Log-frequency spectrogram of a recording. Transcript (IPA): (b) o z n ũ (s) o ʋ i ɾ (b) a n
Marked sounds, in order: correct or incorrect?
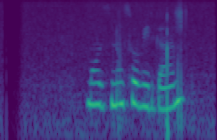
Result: incorrect: m, correct, incorrect: ɡ

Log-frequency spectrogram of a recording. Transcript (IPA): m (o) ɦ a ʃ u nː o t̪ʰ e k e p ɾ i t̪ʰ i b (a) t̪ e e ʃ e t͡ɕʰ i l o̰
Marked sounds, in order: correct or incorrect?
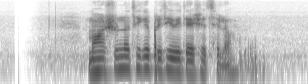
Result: incorrect: ɔ, incorrect: i

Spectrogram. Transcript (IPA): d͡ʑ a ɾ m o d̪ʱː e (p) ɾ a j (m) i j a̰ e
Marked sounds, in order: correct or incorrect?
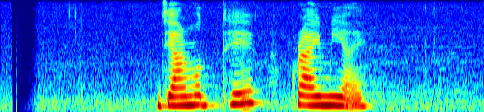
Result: incorrect: k, correct

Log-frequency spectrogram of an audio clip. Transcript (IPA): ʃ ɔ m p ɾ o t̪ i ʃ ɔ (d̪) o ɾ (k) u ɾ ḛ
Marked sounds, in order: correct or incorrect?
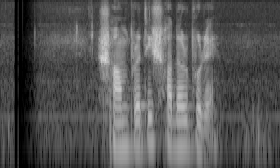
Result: correct, incorrect: p

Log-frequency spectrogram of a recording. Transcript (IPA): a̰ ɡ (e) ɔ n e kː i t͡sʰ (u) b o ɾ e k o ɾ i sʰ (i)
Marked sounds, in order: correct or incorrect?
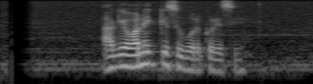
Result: correct, correct, correct

